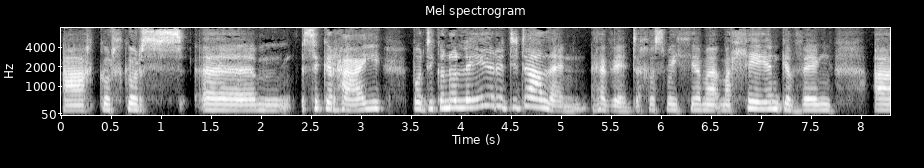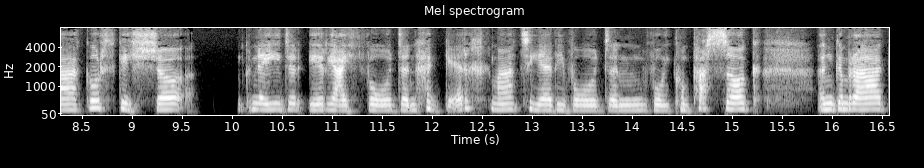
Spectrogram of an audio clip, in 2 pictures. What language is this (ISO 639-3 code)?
cym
